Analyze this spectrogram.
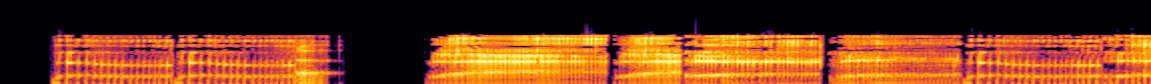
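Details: Simulated burping from the Talking Ben the Dog app, with long, loud, drawn-out belches strung together like the tune "God Bless America", with a short silent gap; repeated burping.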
